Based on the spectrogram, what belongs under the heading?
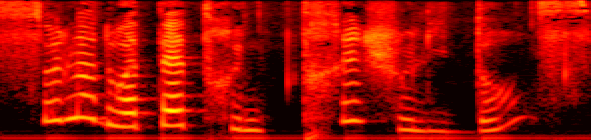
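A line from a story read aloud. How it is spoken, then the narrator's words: Timid. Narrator (French): dit timidement Alice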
